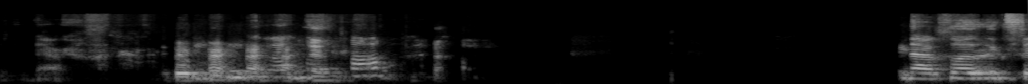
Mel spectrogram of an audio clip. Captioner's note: laughter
